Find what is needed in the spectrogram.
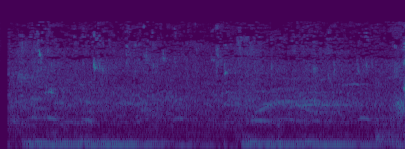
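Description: Live basketball court sound: a ball bouncing and sneakers squeaking on the hardwood over a steady low arena rumble, with one longer rising-and-falling squeak about three seconds in.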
